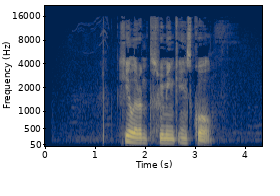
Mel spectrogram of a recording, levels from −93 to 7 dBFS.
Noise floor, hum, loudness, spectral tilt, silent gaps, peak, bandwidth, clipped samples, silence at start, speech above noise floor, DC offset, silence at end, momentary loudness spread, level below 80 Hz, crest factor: -70 dBFS; none; -25 LUFS; -4.5 dB/octave; none; -8 dBFS; 16.5 kHz; under 0.1%; 1.5 s; 46 dB; under 0.1%; 1.05 s; 9 LU; -74 dBFS; 18 dB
